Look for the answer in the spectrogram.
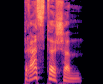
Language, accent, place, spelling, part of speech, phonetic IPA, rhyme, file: German, Germany, Berlin, drastischem, adjective, [ˈdʁastɪʃm̩], -astɪʃm̩, De-drastischem.ogg
- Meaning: strong dative masculine/neuter singular of drastisch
